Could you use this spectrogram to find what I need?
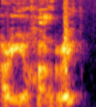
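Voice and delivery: upward rising pitch on hungry. Teaching yes-no question intonation with an example: rising pitch on hungry. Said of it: "The intonation rises".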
